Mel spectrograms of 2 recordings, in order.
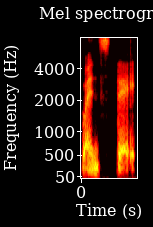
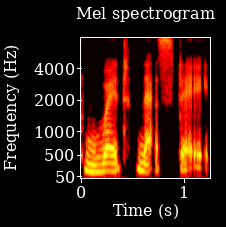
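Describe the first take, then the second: First: The d sound in the middle is dropped. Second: The d sound in the middle is pronounced. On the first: The speaker calls it right. "The D is dropped here" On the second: The speaker calls it wrong. "It's not Wednesday"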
